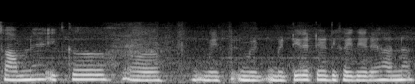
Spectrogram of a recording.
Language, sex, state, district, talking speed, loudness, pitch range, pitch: Punjabi, female, Punjab, Fazilka, 145 wpm, -13 LUFS, 195-215 Hz, 210 Hz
